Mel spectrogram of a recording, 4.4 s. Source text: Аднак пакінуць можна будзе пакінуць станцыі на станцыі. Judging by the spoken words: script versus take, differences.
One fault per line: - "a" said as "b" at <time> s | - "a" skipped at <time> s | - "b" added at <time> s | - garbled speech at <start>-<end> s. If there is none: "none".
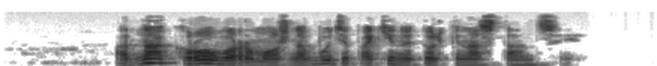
- "пакінуць" said as "ровар" at 1.4 s
- "станцыі" said as "толькі" at 2.9 s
